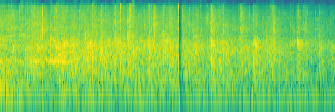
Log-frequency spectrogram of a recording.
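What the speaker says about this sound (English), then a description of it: "A round of applause." Applause from an audience of around seventy staff members at a live corporate training event, steady and dense throughout, with a faint voice briefly under it.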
